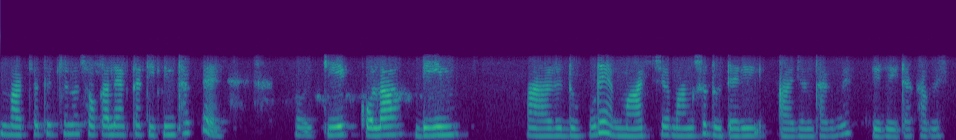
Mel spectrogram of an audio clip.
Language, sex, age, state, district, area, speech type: Bengali, female, 30-45, West Bengal, Jhargram, rural, conversation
